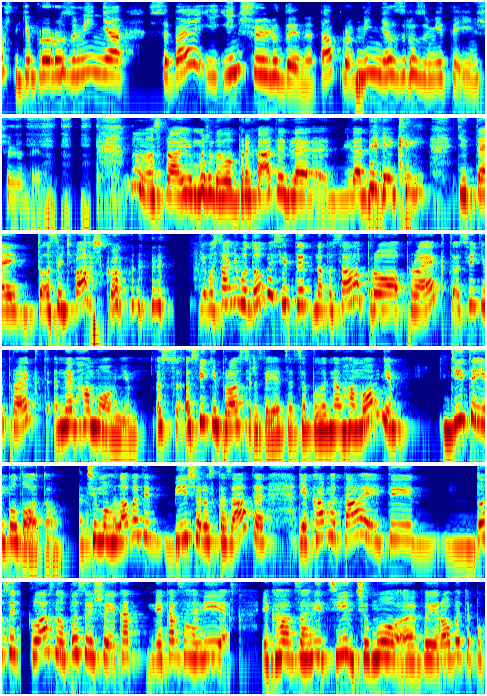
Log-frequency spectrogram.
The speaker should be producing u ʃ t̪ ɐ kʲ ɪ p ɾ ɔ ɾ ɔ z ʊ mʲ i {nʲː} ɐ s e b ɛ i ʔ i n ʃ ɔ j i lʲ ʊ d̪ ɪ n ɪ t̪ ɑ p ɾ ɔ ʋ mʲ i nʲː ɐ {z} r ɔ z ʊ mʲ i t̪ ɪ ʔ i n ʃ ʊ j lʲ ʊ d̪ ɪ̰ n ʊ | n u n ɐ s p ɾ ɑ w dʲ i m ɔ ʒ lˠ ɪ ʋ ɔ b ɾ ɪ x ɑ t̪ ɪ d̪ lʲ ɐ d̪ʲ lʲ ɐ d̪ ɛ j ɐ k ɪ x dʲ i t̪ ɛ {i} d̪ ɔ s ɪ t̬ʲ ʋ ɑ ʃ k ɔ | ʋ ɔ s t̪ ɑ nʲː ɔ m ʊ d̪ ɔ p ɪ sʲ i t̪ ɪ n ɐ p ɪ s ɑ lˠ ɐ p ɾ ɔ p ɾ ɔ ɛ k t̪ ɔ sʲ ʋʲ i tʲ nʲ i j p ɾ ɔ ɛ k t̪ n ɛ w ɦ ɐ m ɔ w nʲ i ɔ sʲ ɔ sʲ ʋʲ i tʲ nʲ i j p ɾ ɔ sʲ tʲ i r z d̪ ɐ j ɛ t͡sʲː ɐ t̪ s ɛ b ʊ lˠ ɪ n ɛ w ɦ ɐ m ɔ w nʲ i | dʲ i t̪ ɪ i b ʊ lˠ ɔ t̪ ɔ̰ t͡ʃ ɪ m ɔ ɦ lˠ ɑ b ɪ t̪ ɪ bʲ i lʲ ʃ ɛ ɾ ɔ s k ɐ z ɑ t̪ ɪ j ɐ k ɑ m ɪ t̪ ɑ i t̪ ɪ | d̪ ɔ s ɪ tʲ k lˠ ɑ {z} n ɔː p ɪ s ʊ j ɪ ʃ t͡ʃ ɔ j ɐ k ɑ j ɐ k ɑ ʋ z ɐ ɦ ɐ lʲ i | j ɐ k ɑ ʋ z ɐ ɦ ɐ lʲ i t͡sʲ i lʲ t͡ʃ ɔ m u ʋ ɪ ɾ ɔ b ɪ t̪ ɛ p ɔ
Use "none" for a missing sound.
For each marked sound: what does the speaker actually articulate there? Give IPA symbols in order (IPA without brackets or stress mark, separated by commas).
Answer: nʲː, z, j, s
